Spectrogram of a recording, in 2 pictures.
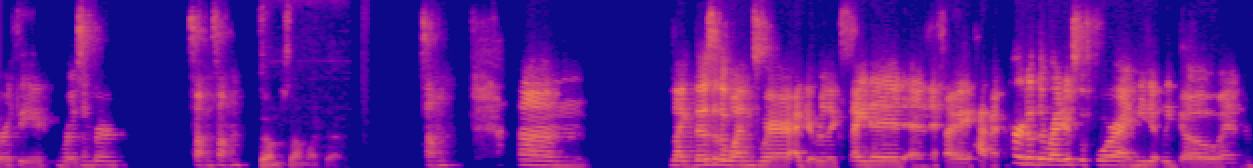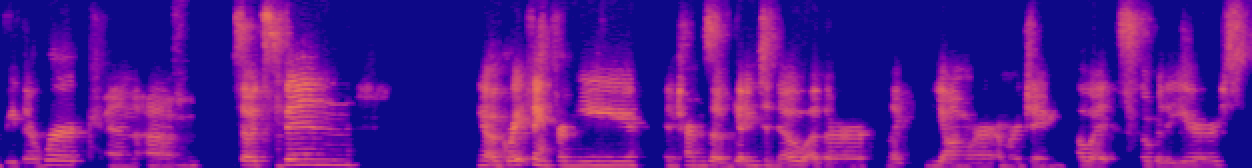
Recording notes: This episode is our first recording entirely remotely. No amount of ambient noise could get in the way of her sheer brilliance though.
